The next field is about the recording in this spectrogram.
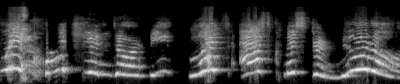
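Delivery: very high, loud, slow, drawn-out puppet voice. Showing own version after a viewer asks for Elmo. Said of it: "I do it like".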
